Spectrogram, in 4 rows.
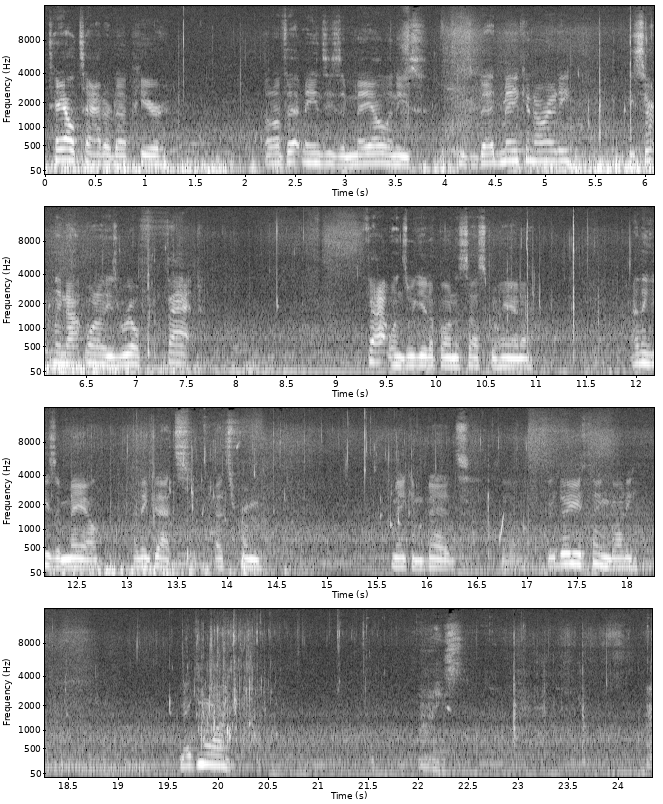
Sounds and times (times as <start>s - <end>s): Wind: 0.0s - 24.3s.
